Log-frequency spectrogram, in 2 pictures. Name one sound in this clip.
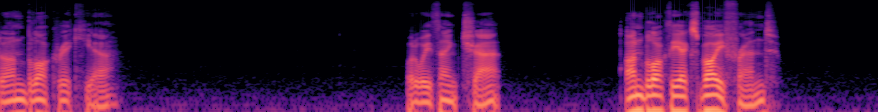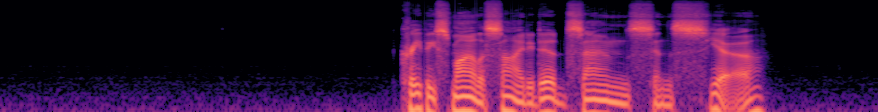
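A young man speaks calmly into a microphone in short bursts.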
